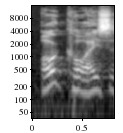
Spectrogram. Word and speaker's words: oikos: Oikos is spelled O-I-K-O-S, oikos.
